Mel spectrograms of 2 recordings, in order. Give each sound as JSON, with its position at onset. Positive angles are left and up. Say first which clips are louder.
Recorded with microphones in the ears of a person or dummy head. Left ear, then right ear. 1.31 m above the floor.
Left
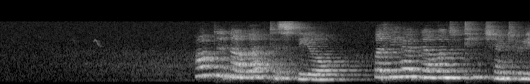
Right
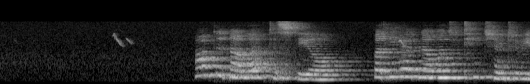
{"t": 1.9, "sound": "a woman speaking", "louder": "left 2 dB", "side_deg": -30, "distance_m": 1.3}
